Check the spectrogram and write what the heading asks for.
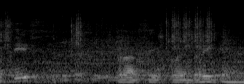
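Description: Indistinct low voices of the people around, with paper rustling and light dry clicks.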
